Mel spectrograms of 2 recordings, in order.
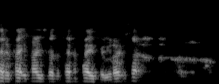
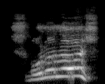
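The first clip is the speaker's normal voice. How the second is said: put-on loud, high-pitched Turkish accent; Turkish kebab worker; 9 dB louder, much slower than usual. Kebab man questions the customer's order, loud mock Turkish accent. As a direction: bellow it as a caricature Turkish server. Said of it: "I've walked in, I was like".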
